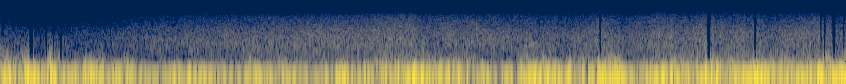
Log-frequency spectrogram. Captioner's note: wind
